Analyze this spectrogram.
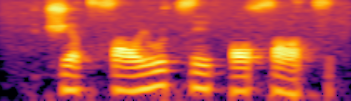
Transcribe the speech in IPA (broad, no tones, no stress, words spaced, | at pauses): t͡ʃetsˤɨjut͡s ihosˤet͡s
